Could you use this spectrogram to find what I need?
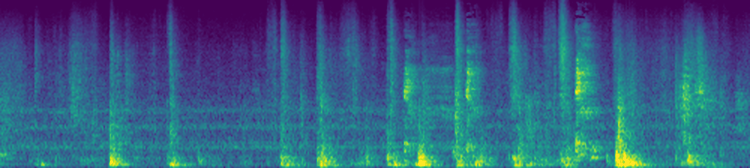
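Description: A person scuffles and crawls across the floor.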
